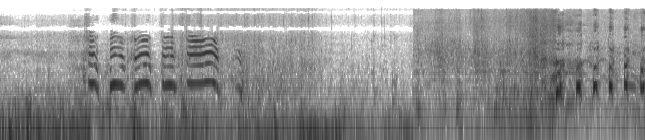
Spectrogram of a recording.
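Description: A person's high-pitched squealing cries, four or five in quick succession. Then water splashing as a person falls off a paddleboard into shallow water, with more short cries near the end.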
